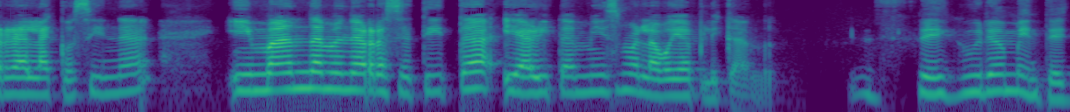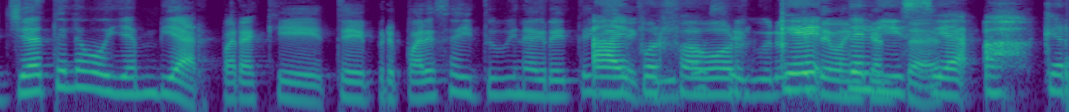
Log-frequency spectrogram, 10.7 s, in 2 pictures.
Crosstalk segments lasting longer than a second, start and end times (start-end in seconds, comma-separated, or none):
8.3-10.1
